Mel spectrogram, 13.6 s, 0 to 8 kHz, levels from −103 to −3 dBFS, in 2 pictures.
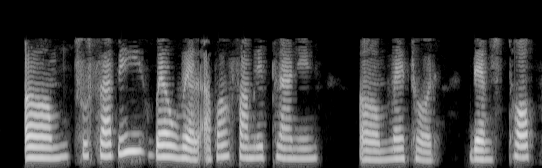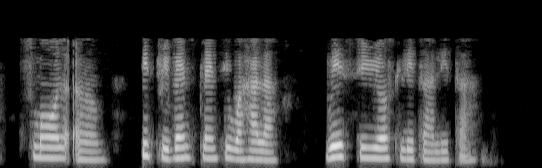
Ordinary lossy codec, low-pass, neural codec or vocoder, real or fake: AAC, 16 kbps; 7.2 kHz; none; real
